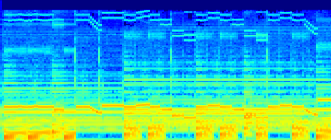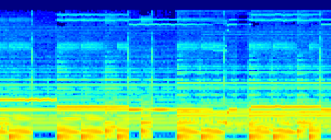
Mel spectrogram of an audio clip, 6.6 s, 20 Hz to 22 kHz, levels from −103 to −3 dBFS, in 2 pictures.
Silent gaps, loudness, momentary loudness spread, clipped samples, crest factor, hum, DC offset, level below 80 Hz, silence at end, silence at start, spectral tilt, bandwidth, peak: none; -31 LUFS; 2 LU; under 0.1%; 14 dB; none; under 0.1%; -44 dBFS; 0 s; 0 s; -6.5 dB/octave; 17 kHz; -16 dBFS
